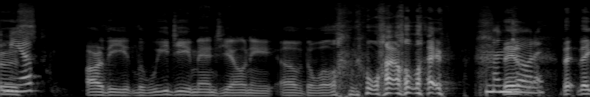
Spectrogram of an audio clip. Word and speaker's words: Mangione: She gets on me for saying the name wrong. Yes. Wait, how do you say it? Mangione.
